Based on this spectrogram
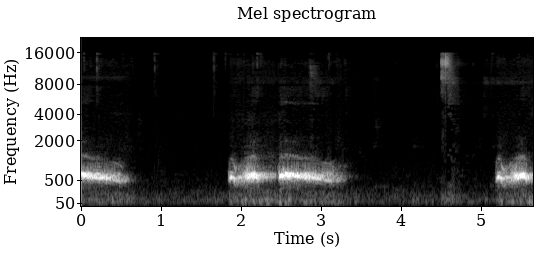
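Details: Kelantan ringneck dove from Central Java cooing as training material for other doves, two-part coo phrases with long silent gaps between, a faint high click near the end.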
